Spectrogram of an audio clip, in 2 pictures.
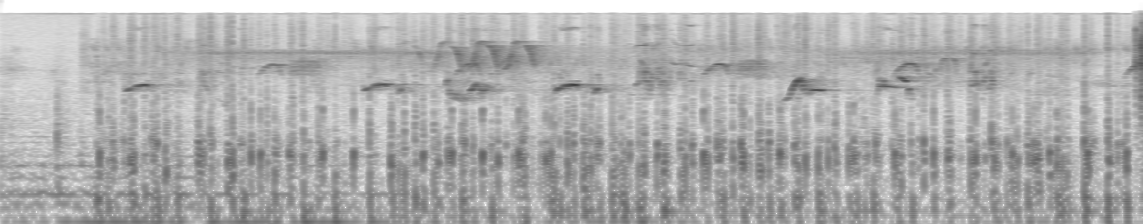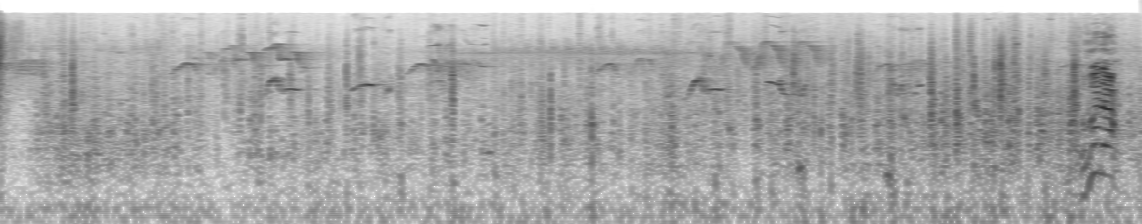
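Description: Several horses galloping, a dense, fast run of hoofbeats that starts suddenly and eases off about halfway through, with birds chirping throughout.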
